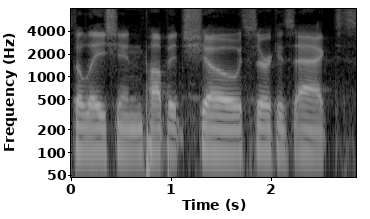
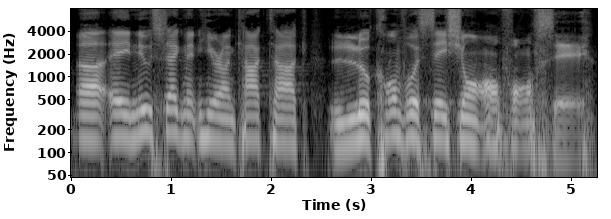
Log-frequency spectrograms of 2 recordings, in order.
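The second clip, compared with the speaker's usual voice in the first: loud, higher show announcer; 5 semitones higher, 3 dB louder than usual. Pretend. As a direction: announce it like a host. Announcing a new segment.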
